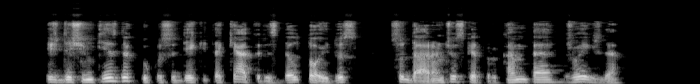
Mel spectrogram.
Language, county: Lithuanian, Panevėžys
